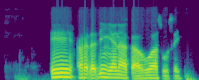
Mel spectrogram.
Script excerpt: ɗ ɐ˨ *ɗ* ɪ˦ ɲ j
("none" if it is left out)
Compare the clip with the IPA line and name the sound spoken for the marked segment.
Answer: ɗ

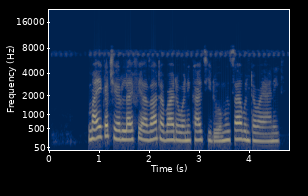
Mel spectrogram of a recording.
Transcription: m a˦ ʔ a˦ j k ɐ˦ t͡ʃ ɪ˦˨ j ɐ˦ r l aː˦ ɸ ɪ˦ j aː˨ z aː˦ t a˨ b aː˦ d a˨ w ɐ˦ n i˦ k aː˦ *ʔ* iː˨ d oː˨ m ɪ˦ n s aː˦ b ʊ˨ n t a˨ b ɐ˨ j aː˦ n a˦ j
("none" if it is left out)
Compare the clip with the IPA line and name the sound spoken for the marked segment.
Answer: t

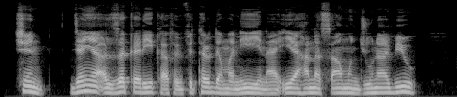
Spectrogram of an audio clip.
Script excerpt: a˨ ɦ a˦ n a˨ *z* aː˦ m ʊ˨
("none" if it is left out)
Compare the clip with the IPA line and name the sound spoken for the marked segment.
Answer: s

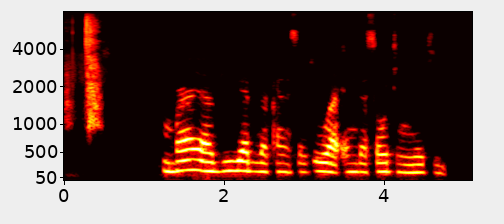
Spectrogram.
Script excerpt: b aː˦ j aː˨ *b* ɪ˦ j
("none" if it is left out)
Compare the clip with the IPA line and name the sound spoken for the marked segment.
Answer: b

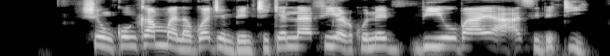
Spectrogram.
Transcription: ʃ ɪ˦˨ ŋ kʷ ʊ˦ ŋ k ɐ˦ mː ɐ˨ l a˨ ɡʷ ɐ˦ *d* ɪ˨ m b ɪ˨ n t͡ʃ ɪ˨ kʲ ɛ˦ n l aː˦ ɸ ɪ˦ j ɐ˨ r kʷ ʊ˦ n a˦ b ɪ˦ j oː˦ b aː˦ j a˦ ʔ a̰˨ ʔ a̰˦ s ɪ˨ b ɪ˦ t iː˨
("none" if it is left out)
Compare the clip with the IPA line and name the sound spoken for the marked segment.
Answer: d͡ʒ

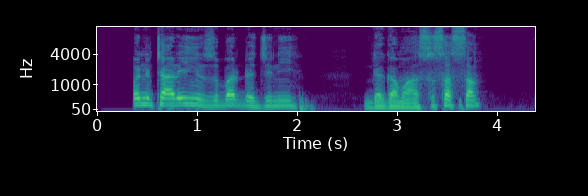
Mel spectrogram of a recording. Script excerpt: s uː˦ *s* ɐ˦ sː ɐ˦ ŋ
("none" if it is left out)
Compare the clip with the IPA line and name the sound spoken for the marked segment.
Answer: s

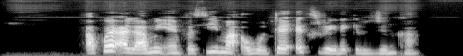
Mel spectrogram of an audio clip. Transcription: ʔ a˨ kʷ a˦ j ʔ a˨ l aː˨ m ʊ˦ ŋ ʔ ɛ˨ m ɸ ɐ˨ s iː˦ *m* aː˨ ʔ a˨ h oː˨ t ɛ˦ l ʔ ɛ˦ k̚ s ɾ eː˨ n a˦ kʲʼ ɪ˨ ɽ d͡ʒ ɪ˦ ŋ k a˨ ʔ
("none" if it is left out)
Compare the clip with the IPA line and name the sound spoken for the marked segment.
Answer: m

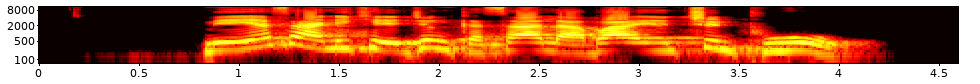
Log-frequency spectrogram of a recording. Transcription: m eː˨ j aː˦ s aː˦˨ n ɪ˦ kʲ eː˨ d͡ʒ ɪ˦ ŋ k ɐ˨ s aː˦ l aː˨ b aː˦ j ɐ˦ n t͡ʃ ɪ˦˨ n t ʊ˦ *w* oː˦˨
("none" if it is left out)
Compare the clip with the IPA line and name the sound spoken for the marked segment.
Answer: w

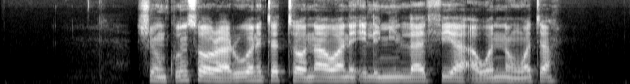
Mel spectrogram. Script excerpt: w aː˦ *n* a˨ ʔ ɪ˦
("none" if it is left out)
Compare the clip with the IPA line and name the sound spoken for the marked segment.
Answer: n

